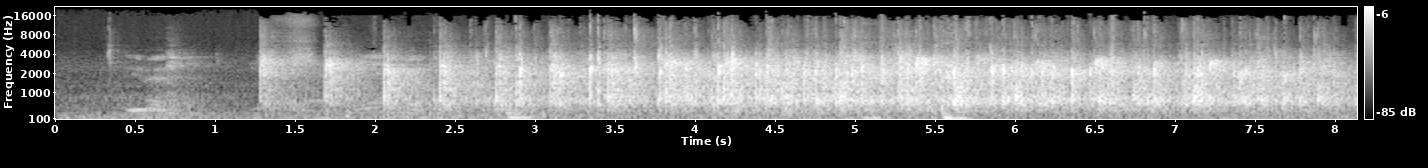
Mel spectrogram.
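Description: After a brief quiet moment, an audience bursts into applause: many hands clapping in a dense, crackling wash that stays loud and steady until the end.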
